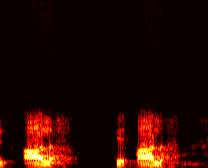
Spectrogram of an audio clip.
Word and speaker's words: Aleph: The first letter is Aleph. Okay, Aleph. So Aleph, it doesn't have any sound. Firstly, Aleph doesn't have any sound. It is a silent letter.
